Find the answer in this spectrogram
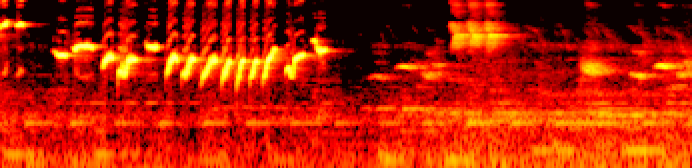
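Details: A Magpie-robin gives a rapid, rhythmic series of loud whistled notes that sweep down in pitch, followed by quieter high chirps and soft warbled phrases.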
